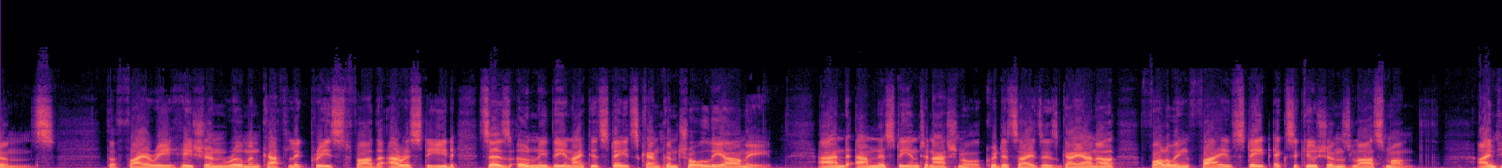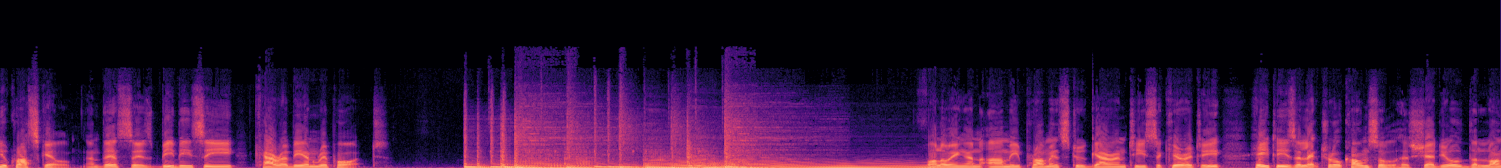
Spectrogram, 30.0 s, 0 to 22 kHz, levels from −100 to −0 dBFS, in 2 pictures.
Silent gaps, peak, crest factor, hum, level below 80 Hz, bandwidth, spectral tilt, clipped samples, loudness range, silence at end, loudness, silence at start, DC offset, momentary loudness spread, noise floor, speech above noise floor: none; -8 dBFS; 14 dB; none; -34 dBFS; 11 kHz; -6.5 dB/octave; under 0.1%; 2 LU; 0 s; -23 LUFS; 0 s; under 0.1%; 7 LU; -57 dBFS; 34 dB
